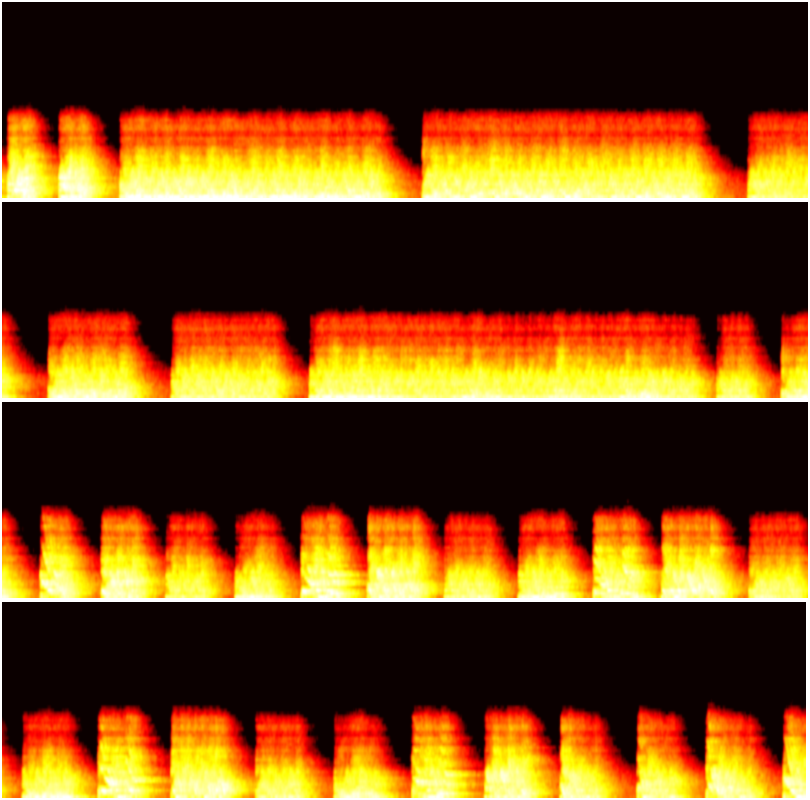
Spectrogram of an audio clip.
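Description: Electronic sounds from a handheld Korg Kaoss Pad: dense, noisy synth tones held for several seconds at a time, then chopped into short, evenly repeated pulses, about one and a half a second, from about halfway through.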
